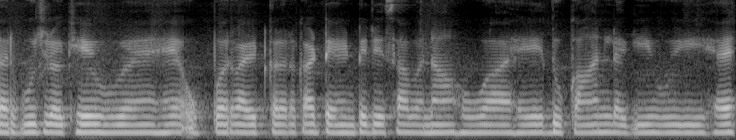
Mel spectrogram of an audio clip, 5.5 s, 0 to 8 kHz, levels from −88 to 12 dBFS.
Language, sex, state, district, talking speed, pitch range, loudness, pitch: Hindi, female, Chhattisgarh, Balrampur, 185 wpm, 170-175 Hz, -18 LUFS, 170 Hz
